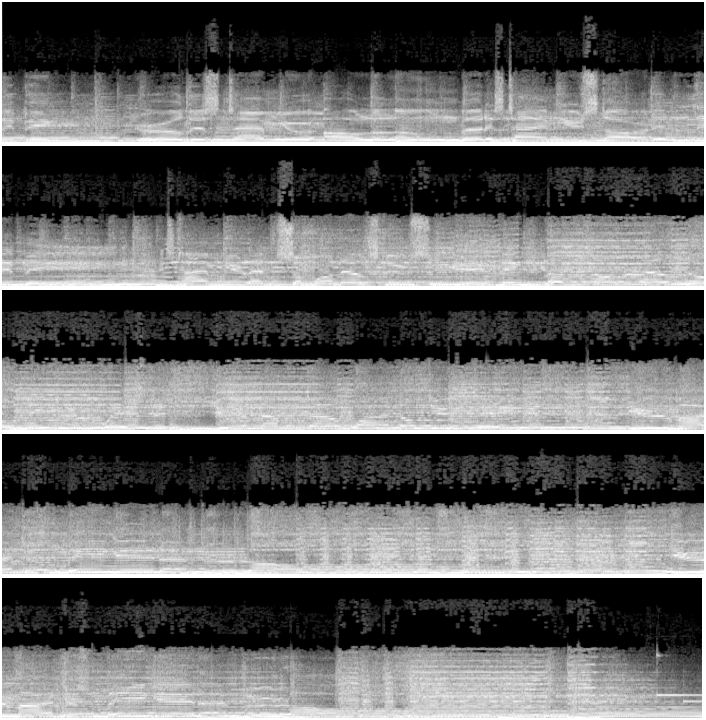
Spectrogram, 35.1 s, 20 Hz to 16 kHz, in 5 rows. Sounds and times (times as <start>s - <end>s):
Music: 0.0s - 35.0s.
